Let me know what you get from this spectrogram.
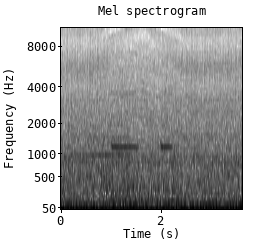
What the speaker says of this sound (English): grab the skid steer. Start scooping some manure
